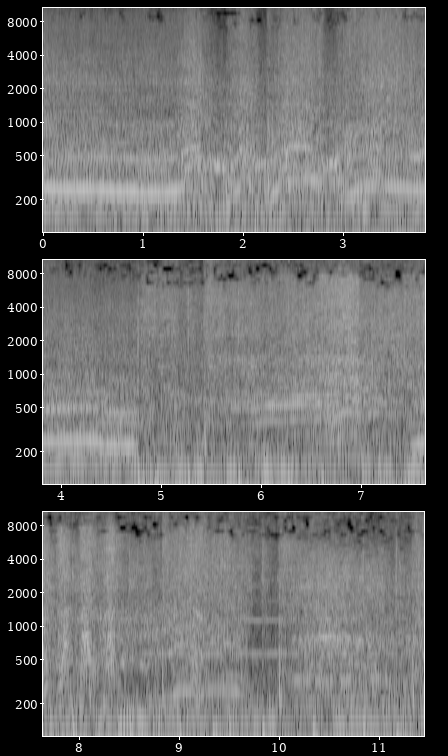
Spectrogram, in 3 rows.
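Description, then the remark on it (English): A loud, roaring monster truck engine revs and surges continuously, its pitch rising and falling with bursts of acceleration and some tire squeal, overpowering with no voices. “I'm going to tell you, I'll be about 20 feet in the air off of this Mercedes here.”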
